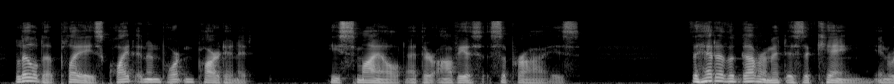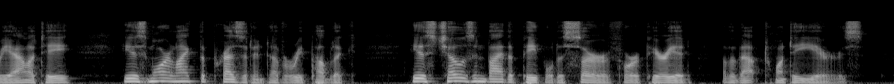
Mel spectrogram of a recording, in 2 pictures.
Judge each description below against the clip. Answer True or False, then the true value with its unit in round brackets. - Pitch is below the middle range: True (95 Hz)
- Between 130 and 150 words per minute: False (160 wpm)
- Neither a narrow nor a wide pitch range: False (7.5 semitones)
